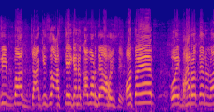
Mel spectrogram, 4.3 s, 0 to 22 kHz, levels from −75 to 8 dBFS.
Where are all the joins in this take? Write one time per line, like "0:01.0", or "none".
0:02.4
